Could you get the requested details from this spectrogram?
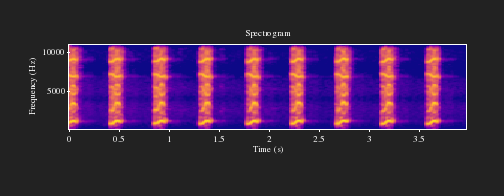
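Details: White-breasted waterhen lure call for attracting wild birds: a loud, harsh honking note with a short rising twist, repeated very regularly about twice a second, nine times.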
